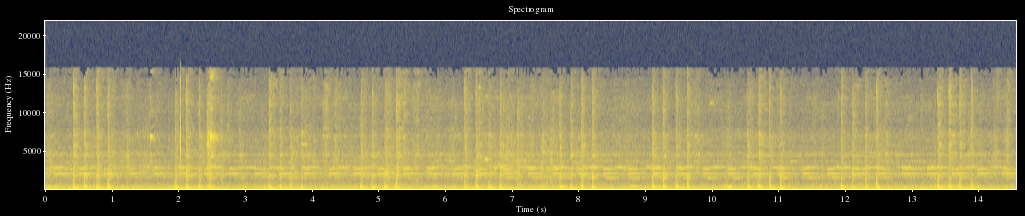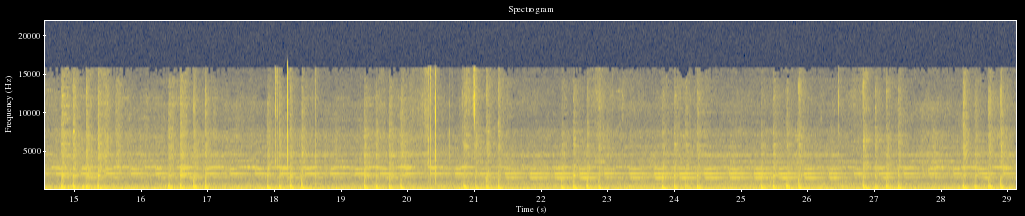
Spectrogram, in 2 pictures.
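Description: Grain hopper wagons of a freight train rolling past close by: a steady heavy rumble with the wheels clacking over rail joints in an uneven rhythm, and a faint steady high tone over it.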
